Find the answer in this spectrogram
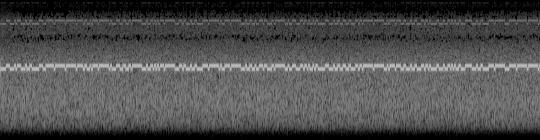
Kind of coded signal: RTTY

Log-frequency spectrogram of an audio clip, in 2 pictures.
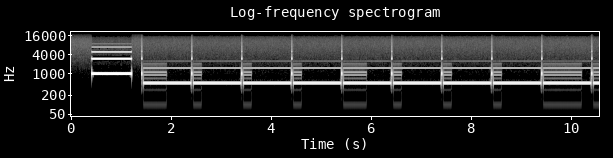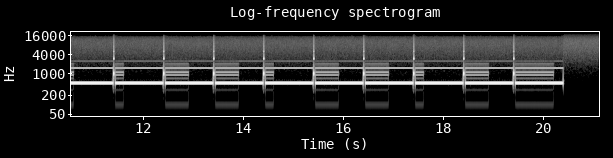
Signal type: radio time signal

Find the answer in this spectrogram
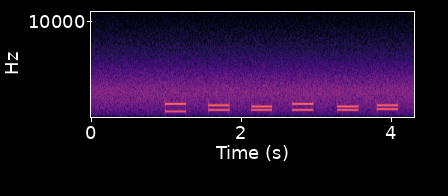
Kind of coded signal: DTMF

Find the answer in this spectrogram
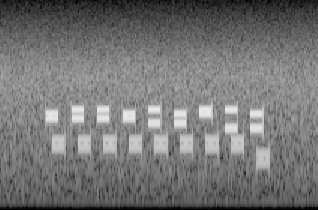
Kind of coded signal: multi-frequency trunk signalling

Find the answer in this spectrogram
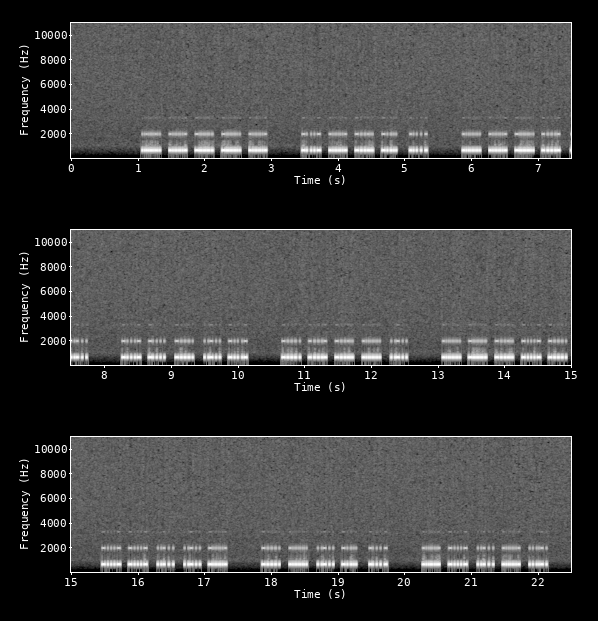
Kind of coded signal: Hellschreiber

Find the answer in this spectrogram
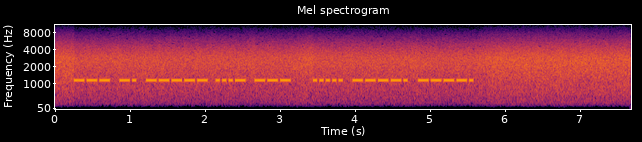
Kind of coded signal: Morse code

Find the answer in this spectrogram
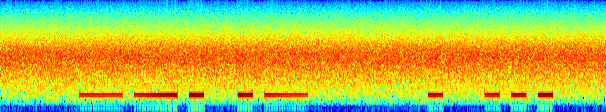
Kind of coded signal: Morse code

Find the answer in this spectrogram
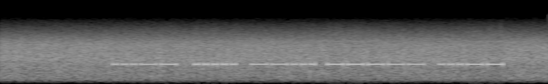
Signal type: Morse code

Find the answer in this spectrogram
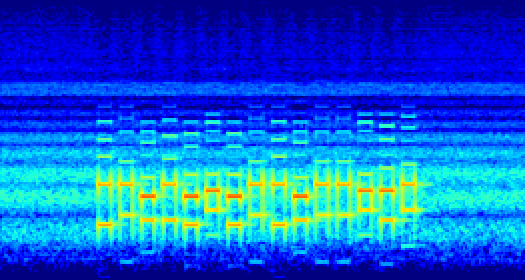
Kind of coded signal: DTMF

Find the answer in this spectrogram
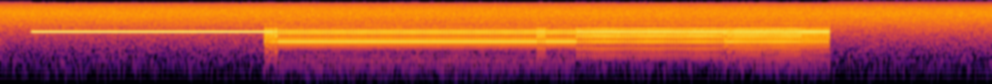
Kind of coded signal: cassette data (Kansas City type)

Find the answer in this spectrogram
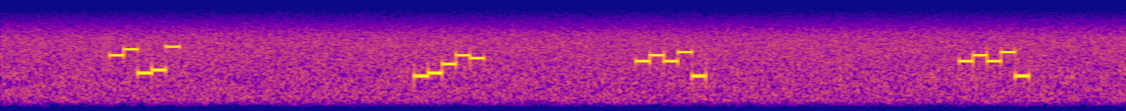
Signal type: five-tone selective call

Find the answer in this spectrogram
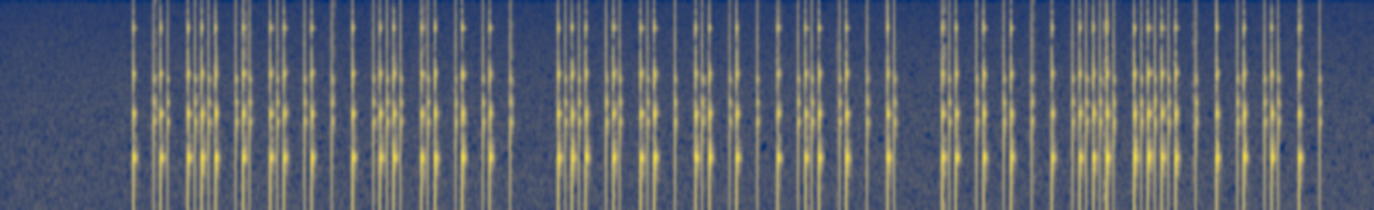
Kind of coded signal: Morse code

